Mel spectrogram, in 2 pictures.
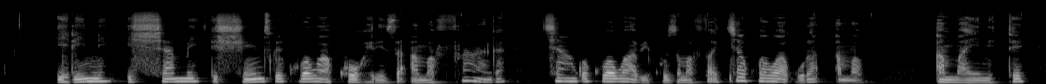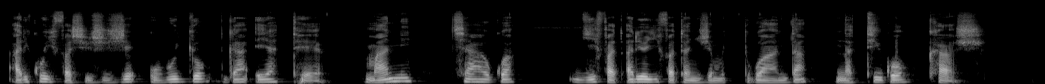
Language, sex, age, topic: Kinyarwanda, male, 18-24, finance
